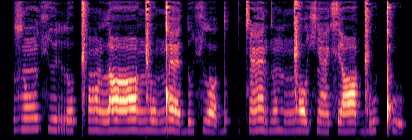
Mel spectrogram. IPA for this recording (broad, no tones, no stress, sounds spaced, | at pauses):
z õ ç ʉ r o ǁʰ ɔ̃ l ɑː ŋ͡ǁ o ŋ͡ǃ æ d ɾ u ç l ɔ d | c æ̃ d õ m ŋ͡ǁ ɔ ç ɾ æ̃ xʲ ɑː ɡ͡ǁ u ǃʰ u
